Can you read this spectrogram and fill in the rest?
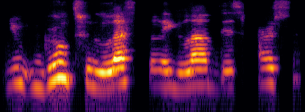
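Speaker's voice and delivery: ordinary talk, nothing marked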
